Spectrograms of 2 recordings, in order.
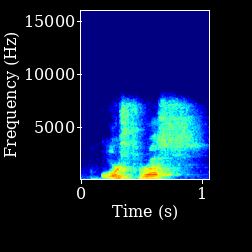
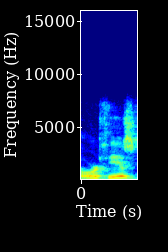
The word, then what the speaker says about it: Orthrus: We'll have a brand new World War II premium, the Orthrus. I keep calling it the Orpheus, but maybe I'm saying it wrong.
